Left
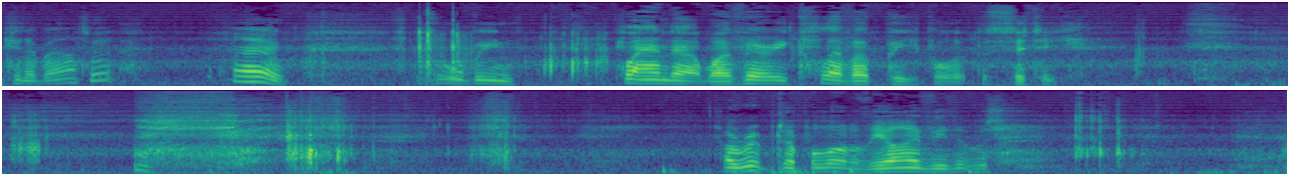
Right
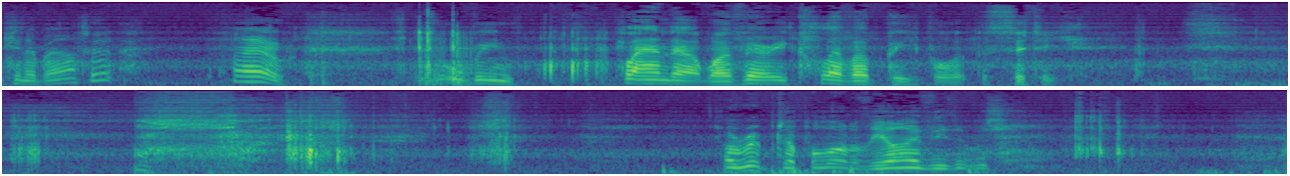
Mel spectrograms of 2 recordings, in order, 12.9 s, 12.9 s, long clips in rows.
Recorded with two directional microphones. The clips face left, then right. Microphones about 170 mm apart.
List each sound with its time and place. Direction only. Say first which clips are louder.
0.0 s speech: right 1 dB; 5° left (ahead or behind)
1.1 s speech: left 3 dB; 30° left (ahead or behind)
2.3 s speech: even; 5° left (ahead or behind)
2.7 s a sound: right 5 dB; 35° right (ahead or behind)
3.1 s speech: left 1 dB; 15° left (ahead or behind)
7.1 s a sound: left 3 dB; 15° left (ahead or behind)
10.0 s speech: left 3 dB; 10° left (ahead or behind)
